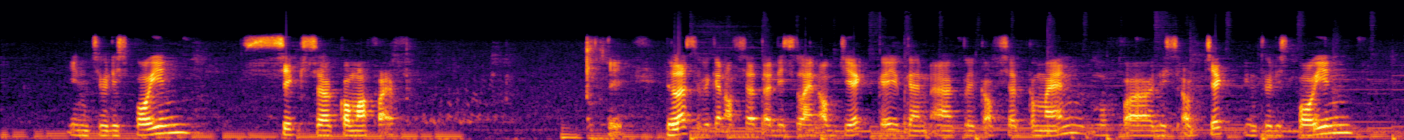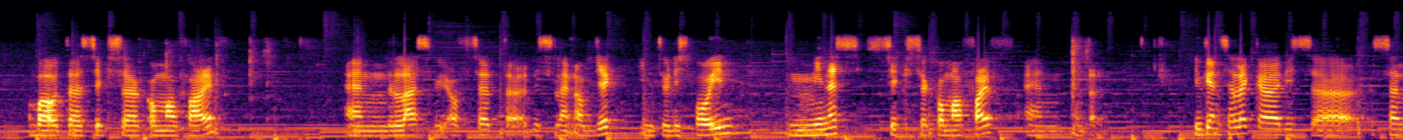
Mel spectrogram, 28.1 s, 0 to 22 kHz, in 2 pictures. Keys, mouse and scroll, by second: 1.3 click, 3.8 6, 5.8 Return, 9.4 click, 11.2 click, 15.2-16.5 typing, 17.9 click, 19.6 click, 22.2 typing, 24.7 Return, 27.2 click.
